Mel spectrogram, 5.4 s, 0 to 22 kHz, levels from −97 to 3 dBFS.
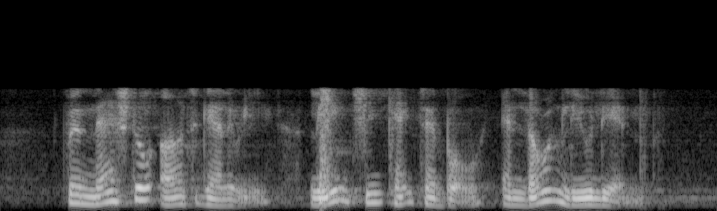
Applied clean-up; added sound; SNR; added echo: none; Snare drum; 9 dB; reverberation time 1.4 s.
